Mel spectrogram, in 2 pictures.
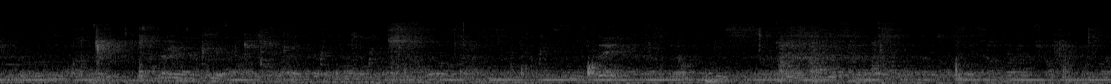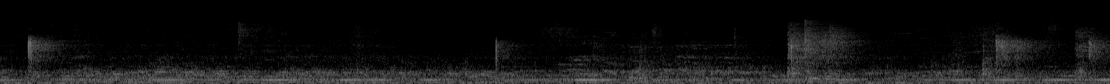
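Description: Billiard balls click against each other.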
